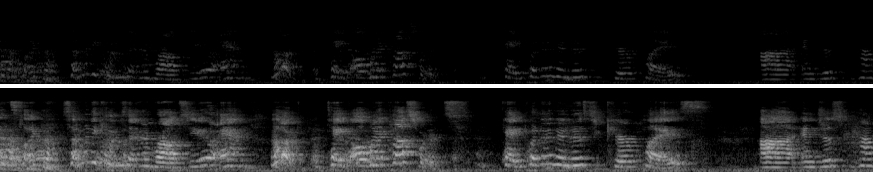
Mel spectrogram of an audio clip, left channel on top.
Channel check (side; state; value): left; quieter; 26.4 dB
